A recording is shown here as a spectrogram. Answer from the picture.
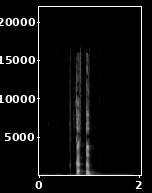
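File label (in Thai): "กะตี้กะต้วด" ภาษาโคราช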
